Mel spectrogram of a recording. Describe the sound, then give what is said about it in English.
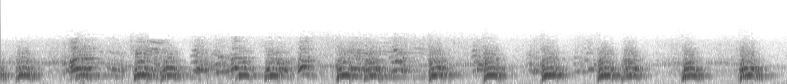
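An Eskimo lead sled dog barks in a rapid, steady series of loud yelping barks, about a dozen in quick succession over a low background hum, opening the radio show The Challenge of the Yukon. “The swiftest, strongest of Eskimo lead dogs blazes the trail through storm and snow for Sergeant Preston as he meets the challenge of the Yukon.”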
